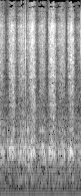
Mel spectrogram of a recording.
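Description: A file is drawn back and forth across a chainsaw chain tooth during sharpening, giving a quick rhythm of close rasping strokes, about four or five in under two seconds, with no voices.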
